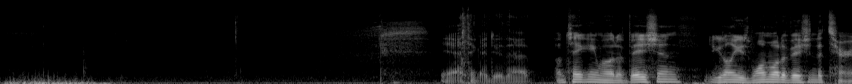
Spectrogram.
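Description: Small game pieces click and slide on a tabletop.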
